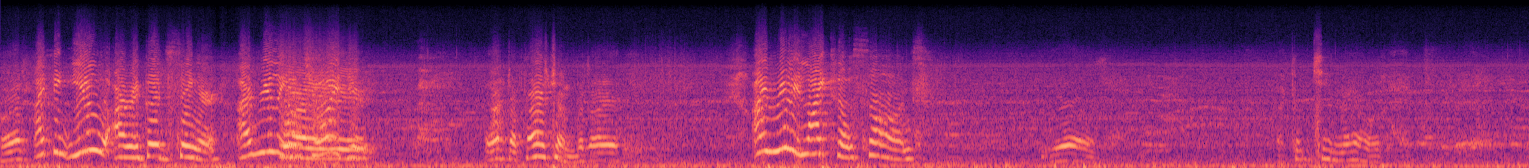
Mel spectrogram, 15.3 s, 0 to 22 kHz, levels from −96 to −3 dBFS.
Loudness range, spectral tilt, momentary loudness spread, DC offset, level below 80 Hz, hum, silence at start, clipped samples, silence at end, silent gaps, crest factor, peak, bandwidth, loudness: 12 LU; -4.5 dB/octave; 17 LU; under 0.1%; -36 dBFS; none; 0 s; under 0.1%; 0 s; none; 14 dB; -8 dBFS; 16 kHz; -21 LUFS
